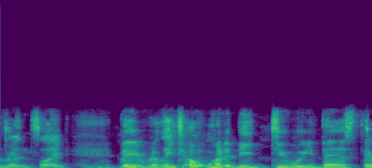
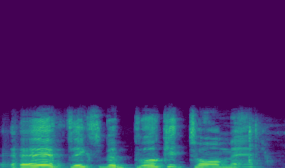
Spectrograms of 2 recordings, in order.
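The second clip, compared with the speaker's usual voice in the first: fake, put-on drunk accent, high pitch; 6 semitones higher, 4 dB louder than usual. Retelling a man calling to tommy the bartender; put-on accent. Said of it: "I don't know why I'm doing that accent".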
